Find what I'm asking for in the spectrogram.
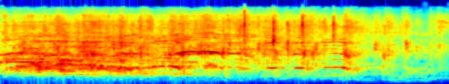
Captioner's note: participants applauding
